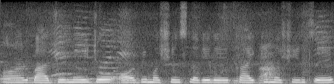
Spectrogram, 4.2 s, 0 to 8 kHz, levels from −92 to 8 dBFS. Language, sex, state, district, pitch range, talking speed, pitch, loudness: Hindi, female, Maharashtra, Mumbai Suburban, 205-220 Hz, 170 wpm, 215 Hz, -15 LUFS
